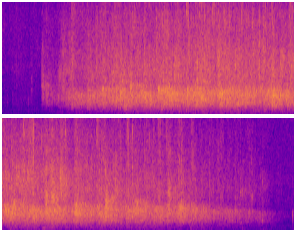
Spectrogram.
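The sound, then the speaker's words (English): Steady audience applause rises quickly and holds as a dense, even wash of clapping for several seconds, then tapers slightly toward the end. No one speaks over it. “and in that order, we'll hear from all five speakers, and at the end, we'll have time for applause.”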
